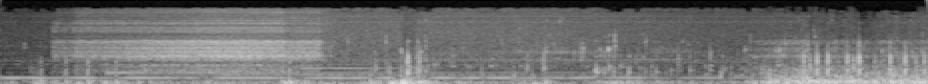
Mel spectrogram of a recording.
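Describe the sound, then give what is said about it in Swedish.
Muffled underwater audio from a diver's camera scanning the bottom of Lafssjön (Lafsen), a small lake surrounded by dense conifers, in murky brown water: a steady low hum with a droning tone, scattered clicks and bubbly knocks, and a denser gurgling rush of bubbles building toward the end. No one speaks. “En dykare utrustad med kamera skannar av botten. Vi hör ljudet från inspelningen.”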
